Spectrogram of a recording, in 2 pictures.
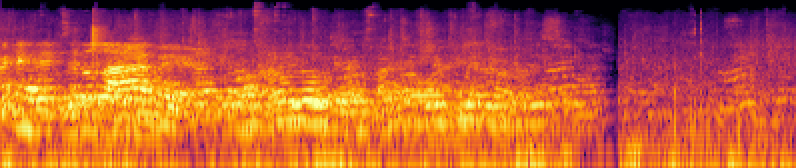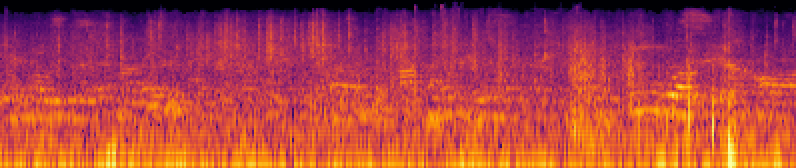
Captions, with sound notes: We're headed to the library. (group rustling, murmuring)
